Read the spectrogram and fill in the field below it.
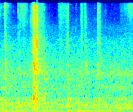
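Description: Tarot cards being shuffled and drawn by hand, close by, with soft papery riffling and a few sharper snaps of cards over a low steady background.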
